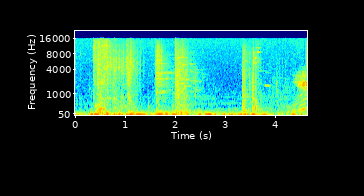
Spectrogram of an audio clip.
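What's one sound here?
A heavy sword swings and strikes with sharp clanks.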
